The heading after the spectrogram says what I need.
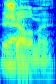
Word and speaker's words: Chalamet: Chalamet.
